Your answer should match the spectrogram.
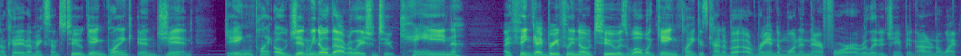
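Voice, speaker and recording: A man hosting a reaction video, mixing casual, think-out-loud commentary with reading aloud. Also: fairly low pitch, no echo.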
